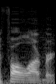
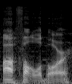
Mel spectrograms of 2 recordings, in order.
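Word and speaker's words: Fallarbor: Alright, and in the next episode, we will successfully deliver Professor Cosmo back to Fall Arbor Town. Sweet. I know it's Fall Arbor Town, I've always pronounced it Fallabor.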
